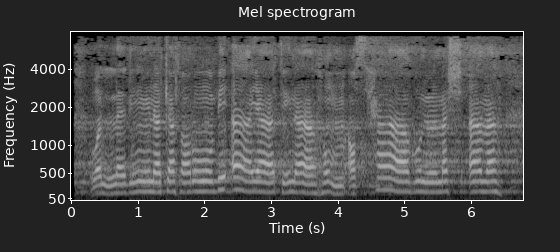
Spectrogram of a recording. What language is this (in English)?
Arabic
